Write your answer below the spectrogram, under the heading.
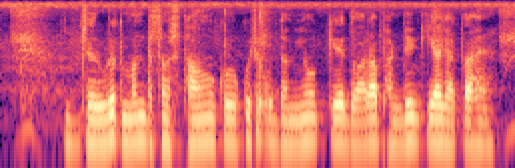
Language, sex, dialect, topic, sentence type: Hindi, male, Awadhi Bundeli, banking, statement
